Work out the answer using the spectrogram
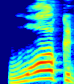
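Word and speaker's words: walked: तो carried a small bag एंड वॉक्ड। यहां पे देखिए एल है तो यहां पे एल जो है ना साइलेंट रहेगा।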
